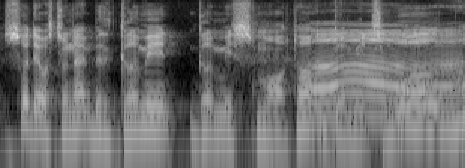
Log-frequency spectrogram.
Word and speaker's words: Gurmit: Is it Gurmit or Gurmit? The Indian proper way to say it is Gurmit.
